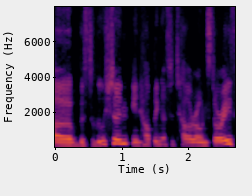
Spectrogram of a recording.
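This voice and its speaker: In an American accent, a woman speaks at a fairly low pitch with ordinary pitch variation. The sound is dry and close, with no echo. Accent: American twang. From Montserrat, then raised in US (Boston). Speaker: digital marketer and blogger. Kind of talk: podcast interview.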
